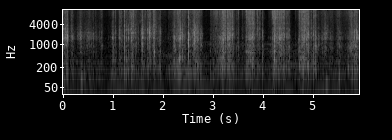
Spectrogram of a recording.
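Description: Long dark-painted nails scratch and rub a hand-sized, dry, elliptical foam bath sponge with a white bubbly foam side and an orange layer, held in one hand. It makes crisp, bright, crinkly scratching in uneven bursts with quiet gaps between, and almost no low end.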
